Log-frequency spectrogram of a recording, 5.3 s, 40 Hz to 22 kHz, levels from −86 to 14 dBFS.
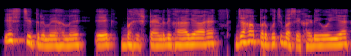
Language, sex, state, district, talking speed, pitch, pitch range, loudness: Hindi, male, Uttar Pradesh, Saharanpur, 195 wpm, 150 Hz, 140-165 Hz, -15 LUFS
